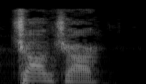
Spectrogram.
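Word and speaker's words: Konchar: This guy Conchar, who might Chanchar. – Yeah, I forgot I always pronounce it wrong.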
